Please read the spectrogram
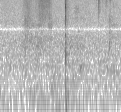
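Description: Near silence with faint room tone, broken by a single short click about a second and a half in: a key press on the presentation laptop advancing the slides.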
